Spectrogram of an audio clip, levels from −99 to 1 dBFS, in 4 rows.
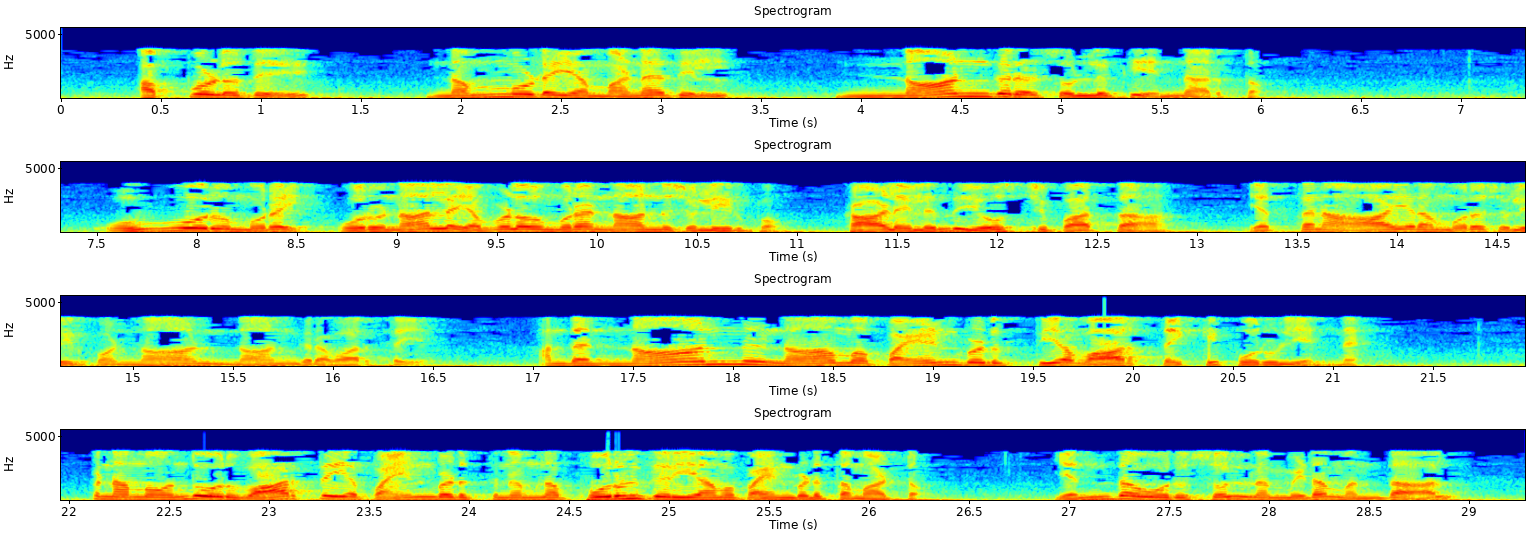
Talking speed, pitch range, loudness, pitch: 90 wpm, 130-175 Hz, -14 LUFS, 150 Hz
